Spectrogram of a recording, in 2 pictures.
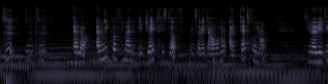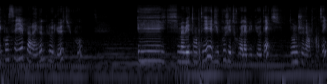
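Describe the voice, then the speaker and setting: A chatty French woman with a slightly high voice talks about her books. She rambles, fills pauses and corrects herself mid-sentence. Music plays clearly behind her. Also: sharp tone. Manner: chatty, rambling, with frequent fillers and self-corrections. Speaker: book vlogger. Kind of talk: casual chat.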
